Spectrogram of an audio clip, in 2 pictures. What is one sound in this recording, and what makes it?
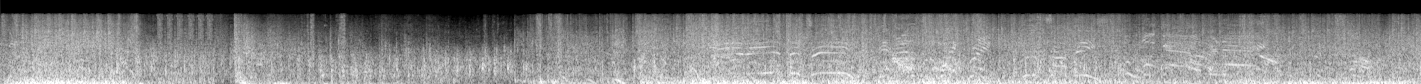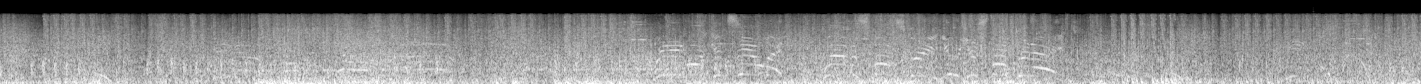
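Guns fire in rapid bursts nearby.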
